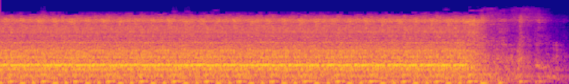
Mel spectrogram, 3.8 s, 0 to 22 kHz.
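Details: Craftsman GT6000 tractor, Briggs & Stratton Vanguard 16HP horizontal-shaft engine, after swapping in a second fuel pump; even starter cranking about four beats a second, never catches, then stops; crank no start, no fuel reaching carburetor.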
